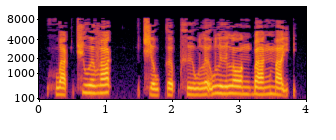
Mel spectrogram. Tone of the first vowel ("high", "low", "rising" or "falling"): low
